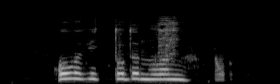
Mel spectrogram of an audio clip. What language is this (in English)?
Mari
